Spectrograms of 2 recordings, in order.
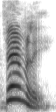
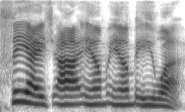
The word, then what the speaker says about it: chimney: Uh I think it's c h c h i m n e y, chimney. But he says "chimley".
